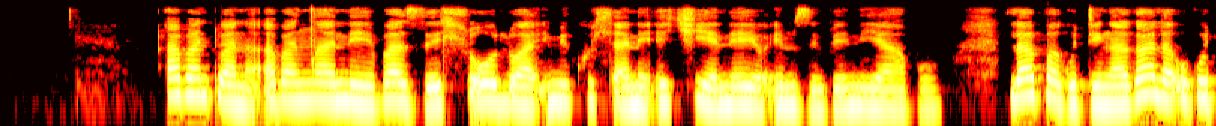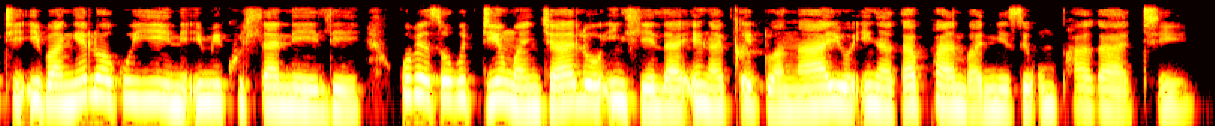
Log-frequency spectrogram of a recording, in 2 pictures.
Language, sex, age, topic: North Ndebele, male, 36-49, health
